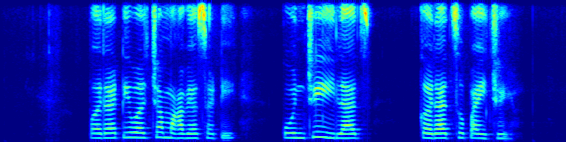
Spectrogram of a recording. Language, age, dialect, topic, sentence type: Marathi, 25-30, Varhadi, agriculture, question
